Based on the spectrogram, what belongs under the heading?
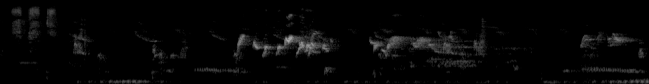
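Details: Red-whiskered bulbuls trading harsh chattering rik calls, a bird answering a resident territorial bulbul; bursts of buzzy, scratchy notes crowd together in quick overlapping runs, with a low rumble beneath.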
